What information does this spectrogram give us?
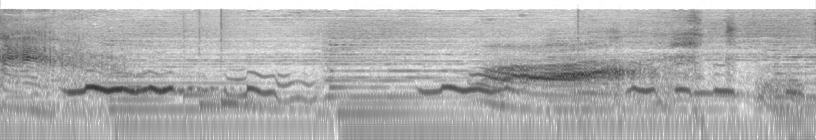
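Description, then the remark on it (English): A young boy's voice imitates a fire-breathing dragon's roar: long, wavering, growly vocal tones that swoop up and down in pitch, sustained fairly loudly for several seconds with a brief pause midway. “I'm a fire-breathing dragon.”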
